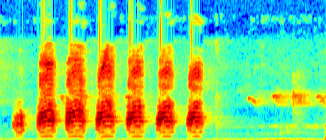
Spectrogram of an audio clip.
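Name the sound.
Muscovy duck quacking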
